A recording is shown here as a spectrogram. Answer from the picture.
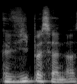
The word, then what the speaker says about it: Vipassana: que Jérém est parti faire une Vipassana, si je le prononce bien. Jérém, tu me dis Vipassana, c'est exactement voilà, La Vipassana.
